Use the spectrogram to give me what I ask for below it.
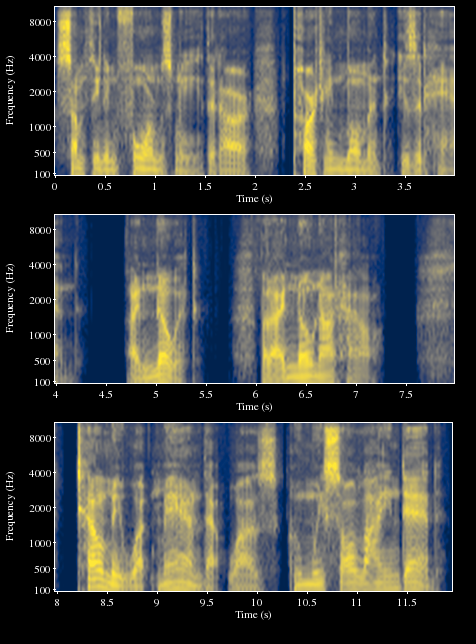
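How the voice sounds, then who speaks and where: A man's voice: low-pitched, lively intonation, slow, warm tone, no echo, studio quality. A man voicing a solemn, anxious older man in a storybook, pleading in a grave and formal manner.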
